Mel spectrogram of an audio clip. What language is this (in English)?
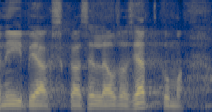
Estonian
